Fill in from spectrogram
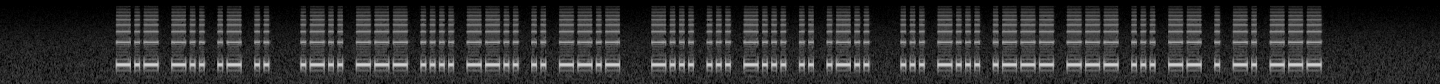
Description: Morse code (Hebrew alphabet), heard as electronic beeps, machine-sent, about 26 wpm, 920 Hz. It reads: כדאי להחזיק בשביל שבעהשמונה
